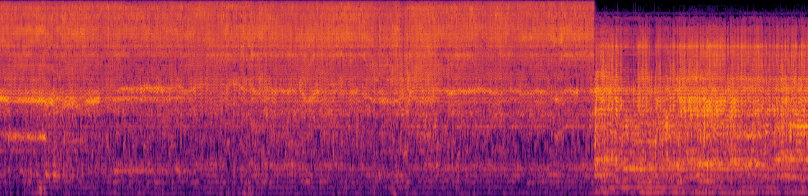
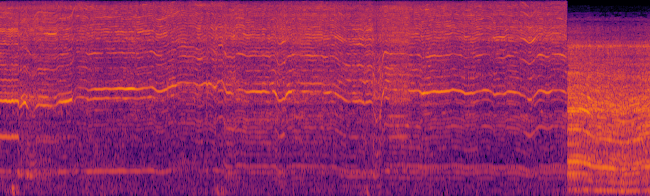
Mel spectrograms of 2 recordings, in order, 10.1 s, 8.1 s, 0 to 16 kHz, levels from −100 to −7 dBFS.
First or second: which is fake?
first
